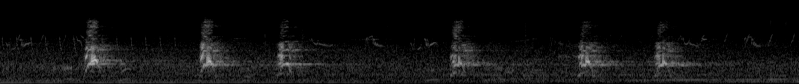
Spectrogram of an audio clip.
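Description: A dog barking: six sharp single barks at uneven intervals of about a second.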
